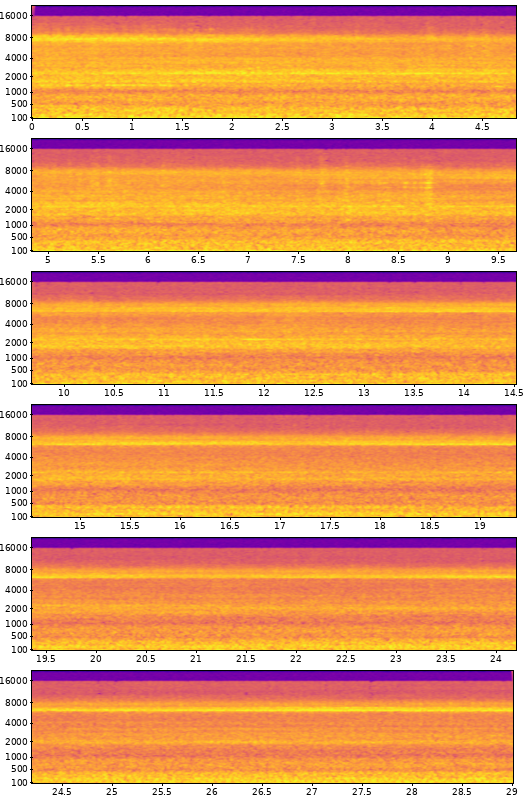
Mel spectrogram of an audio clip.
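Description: A train running by: a steady rumble that holds for the whole stretch, with faint high-pitched whines above it.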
